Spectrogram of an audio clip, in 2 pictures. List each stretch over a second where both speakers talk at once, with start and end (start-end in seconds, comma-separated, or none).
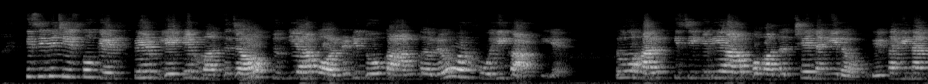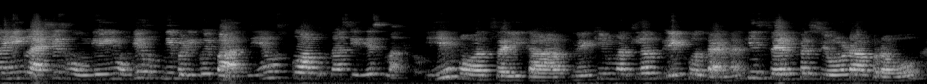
none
